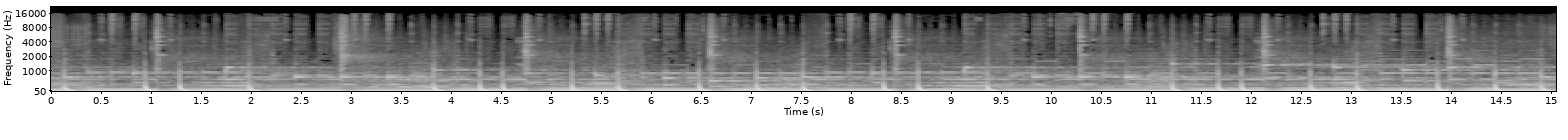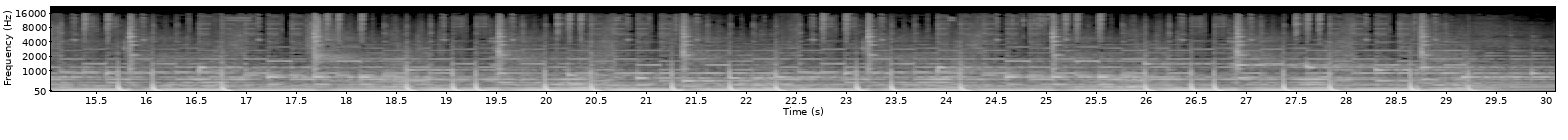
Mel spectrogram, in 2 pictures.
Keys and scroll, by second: 5.6 space, 11.0-11.9 typing.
